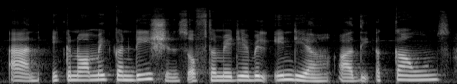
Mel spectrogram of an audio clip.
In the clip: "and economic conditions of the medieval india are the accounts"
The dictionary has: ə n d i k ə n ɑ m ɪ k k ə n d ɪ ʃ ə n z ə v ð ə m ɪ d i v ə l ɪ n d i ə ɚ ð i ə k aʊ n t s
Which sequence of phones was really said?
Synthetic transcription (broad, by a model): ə n d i k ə n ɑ m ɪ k k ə n d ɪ ʃ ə n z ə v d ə m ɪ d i b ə l ɪ n d i ə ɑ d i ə k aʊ n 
